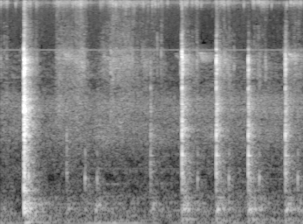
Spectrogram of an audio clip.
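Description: Silicone spatula knocking and scraping against a nonstick frying pan while khoya is stirred and pressed: one sharp knock near the start, then four more about half a second apart in the second half, with small ticks between.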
